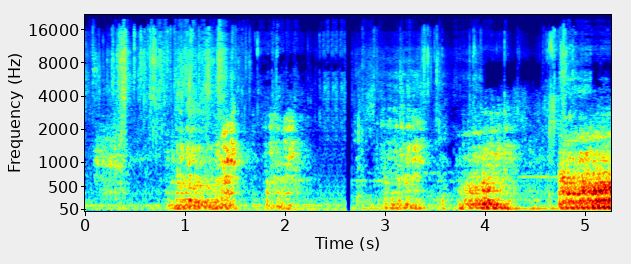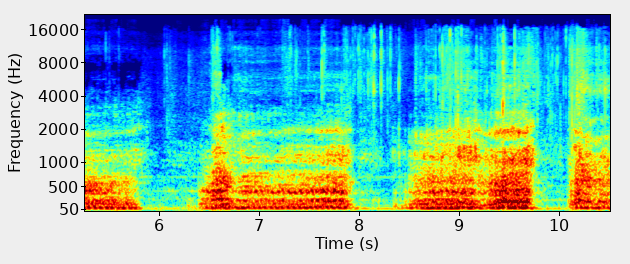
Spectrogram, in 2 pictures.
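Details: Playful dog growls: a series of about five gravelly, rumbling bursts of uneven length, the later ones longer and louder, spaced by brief quiet gaps.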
